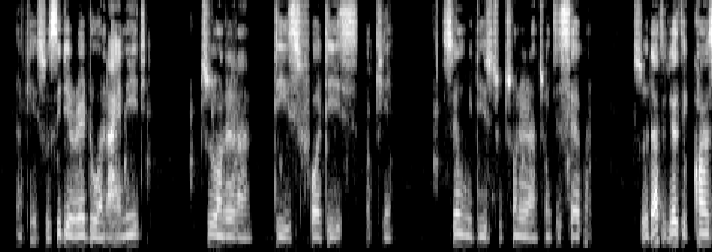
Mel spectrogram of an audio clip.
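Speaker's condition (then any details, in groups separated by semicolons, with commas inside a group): No condition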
